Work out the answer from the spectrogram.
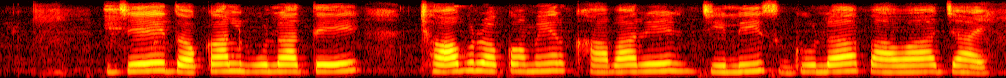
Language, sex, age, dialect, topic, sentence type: Bengali, female, 18-24, Jharkhandi, agriculture, statement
